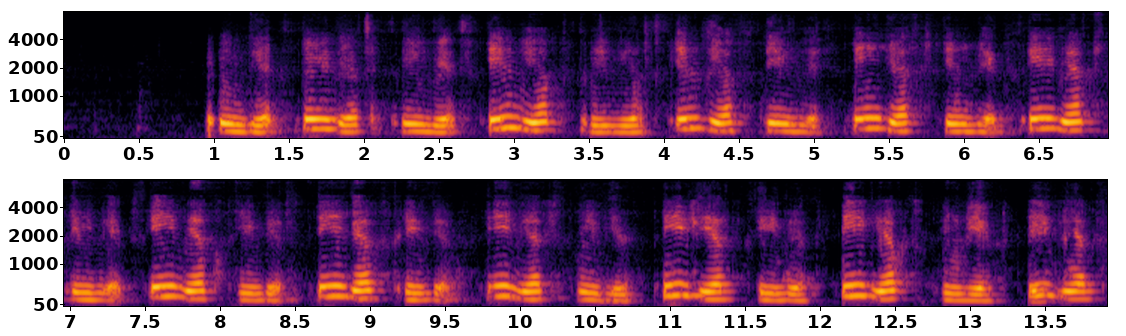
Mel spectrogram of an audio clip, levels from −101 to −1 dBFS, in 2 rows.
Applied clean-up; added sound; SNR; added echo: neural mask model DeepFilterNet 3.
